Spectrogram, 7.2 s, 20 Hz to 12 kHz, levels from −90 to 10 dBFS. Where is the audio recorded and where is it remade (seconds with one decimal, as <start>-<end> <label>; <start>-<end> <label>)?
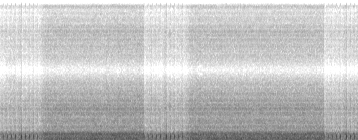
0.0-4.4 recorded; 4.4-5.5 remade; 5.5-7.2 recorded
